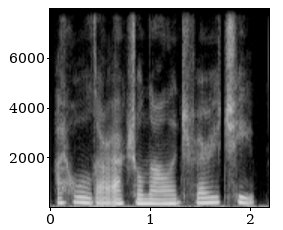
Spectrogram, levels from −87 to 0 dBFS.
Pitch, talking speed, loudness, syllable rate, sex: 190 Hz, 190 wpm, -19 LUFS, 5.6 syllables/s, female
